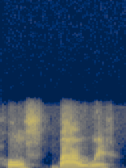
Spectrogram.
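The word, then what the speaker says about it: Hofbauer: También aparecen células musculares lisas y aparecen unas células muy importantes para la placenta que se les llamó células de hoer, ¿vale? Se escribe h o f b a u e r.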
